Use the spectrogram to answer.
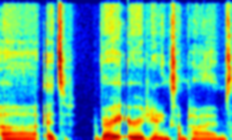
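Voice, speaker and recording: A soft-spoken woman with a dark, mellow tone and medium pitch is heard in a dry, close recording with no echo, very clean and with a silent background. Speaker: podcast co-host, graphic designer. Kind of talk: casual chat. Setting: podcast recording.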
